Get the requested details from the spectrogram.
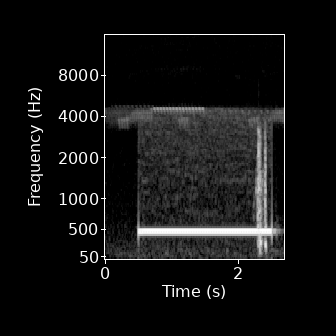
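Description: A single steady ringback tone on a telephone line, loud and clear, holding for about two seconds before cutting off, with a few brief clicks near its end; a call to a police department placed from a quiet town street at night.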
